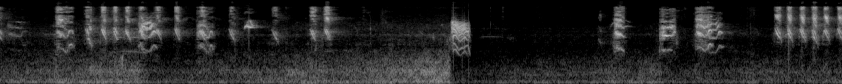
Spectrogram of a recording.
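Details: ['Female double-collared seedeater piping to excite a male into singing: runs of quick high chips and buzzy notes, a silent gap, then scattered calls and a closing burst of rapid chips.']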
